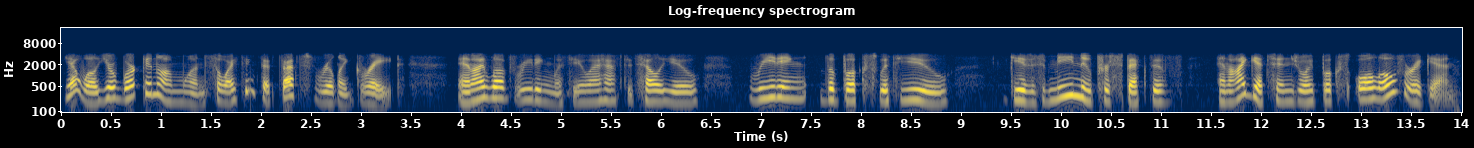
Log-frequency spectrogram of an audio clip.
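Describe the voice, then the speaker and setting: An older woman, an author and host, reads a picture book aloud with lively pitch swings and then chats warmly about it. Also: normal speed, no echo. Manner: animated storybook reading with wide pitch swings. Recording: tinny phone-like line, dry.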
